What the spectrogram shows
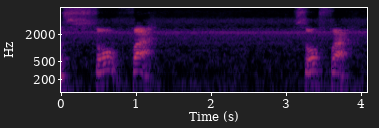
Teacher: A última sílaba é fá, é a forte, a oxítona.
